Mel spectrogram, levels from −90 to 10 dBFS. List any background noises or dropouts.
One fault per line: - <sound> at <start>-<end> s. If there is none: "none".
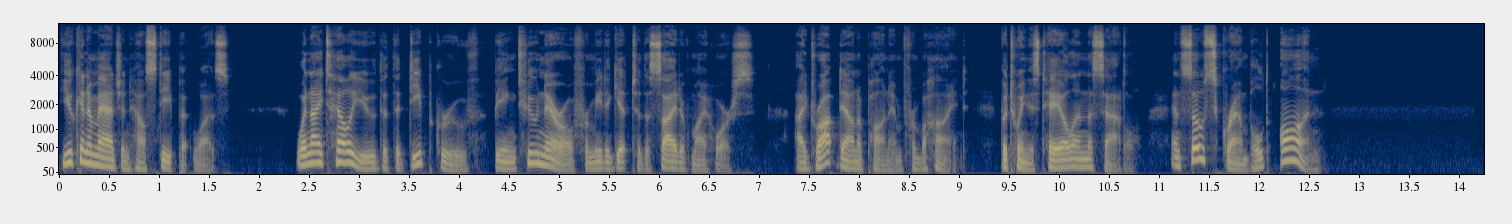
none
